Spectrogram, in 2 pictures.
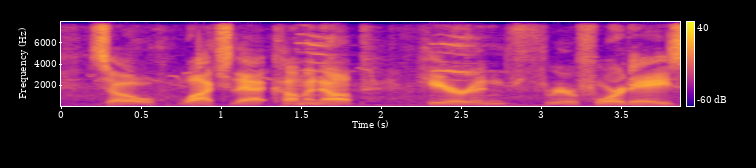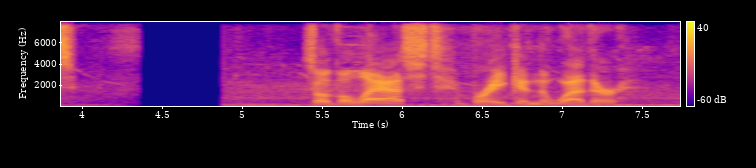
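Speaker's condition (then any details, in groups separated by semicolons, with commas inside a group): No condition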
